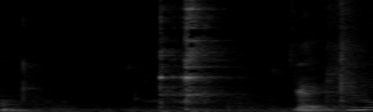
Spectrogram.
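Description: A metal spoon clinks against a glass bowl.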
